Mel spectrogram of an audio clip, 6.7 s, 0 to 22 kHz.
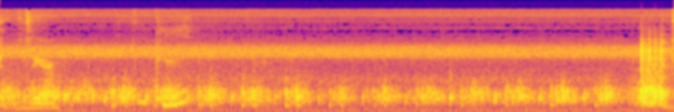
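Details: Fetal heartbeat of a baby boy on Doppler at 34 weeks, head engaged, baby moving, at a routine prenatal checkup: rapid, regular whooshing pulses at about 150 beats per minute, normal.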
